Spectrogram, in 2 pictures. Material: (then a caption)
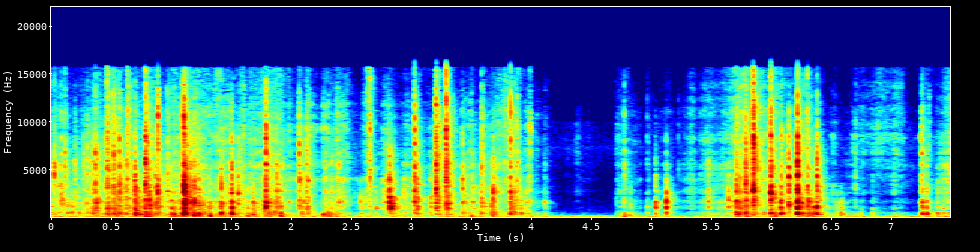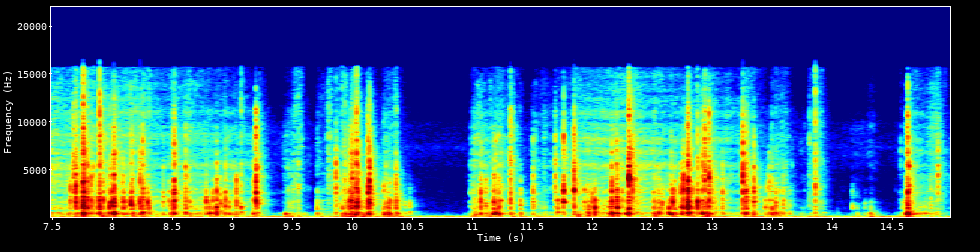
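Paper. A crumpled, thin yellow legal-pad sheet is held up while long nails tap and crinkle it. Bright, crackling rustles come in dense bursts that rise and fall in waves, with brief near-silent pauses around the 4- and 10-second marks. Low frequencies are almost absent.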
